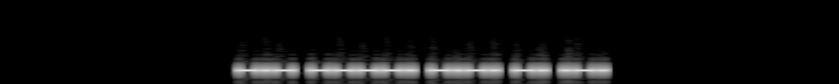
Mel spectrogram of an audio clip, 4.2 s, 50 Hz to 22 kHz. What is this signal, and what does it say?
Morse code, heard as a keyed tone, about 40 wpm, 700 Hz. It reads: K9CNR
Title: USA Call Signs - 5 Characters - 4x Character Spacing - 40wpm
